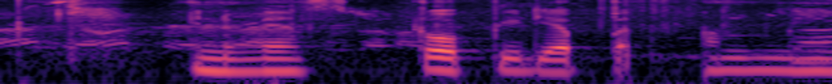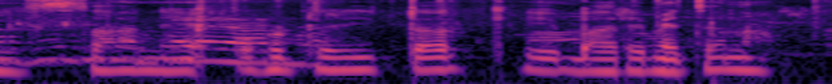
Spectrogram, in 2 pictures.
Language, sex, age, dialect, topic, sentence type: Hindi, male, 18-24, Marwari Dhudhari, banking, statement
